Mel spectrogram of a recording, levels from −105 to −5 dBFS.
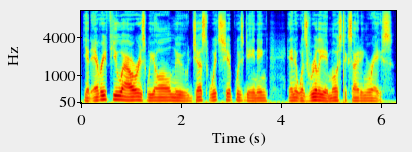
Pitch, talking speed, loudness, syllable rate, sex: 105 Hz, 190 wpm, -18 LUFS, 4.5 syllables/s, male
